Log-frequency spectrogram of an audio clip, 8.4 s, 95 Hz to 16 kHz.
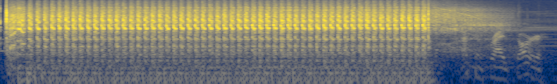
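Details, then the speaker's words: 1987 Toyota Supra with 2JZ-GE turbo swap, sat 2 years, first start attempt after priming fuel: starter cranks steadily about three beats per second for six seconds with no firing; crank no start, later traced to bad injectors. "Try it again. Nothing. >> Keep turning it. >> You lost the spark for a second. >> Keep turning over."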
